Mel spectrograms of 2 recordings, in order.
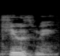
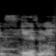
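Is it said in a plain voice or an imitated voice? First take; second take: imitated; plain. First: It is said imitating the woman's manner. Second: It is said in a plain, ordinary voice.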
